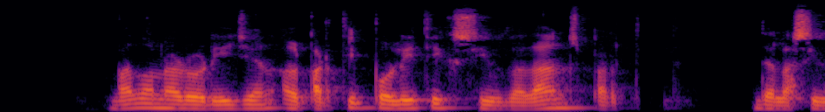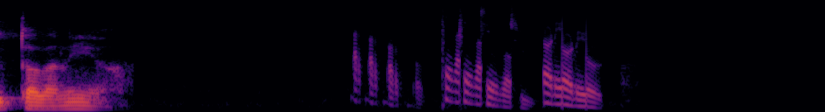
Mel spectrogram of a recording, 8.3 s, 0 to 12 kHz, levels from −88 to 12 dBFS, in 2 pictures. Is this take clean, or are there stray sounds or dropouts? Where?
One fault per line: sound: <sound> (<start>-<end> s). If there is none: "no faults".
sound: dropout (3.2-3.3 s)
sound: chirp (5.9-7.2 s)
